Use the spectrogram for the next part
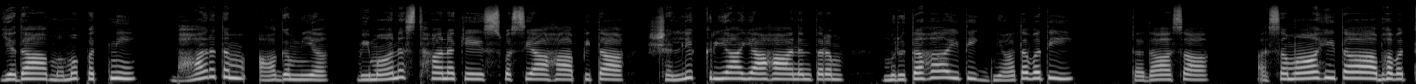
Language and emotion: Sanskrit, sad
